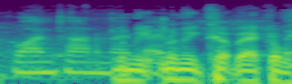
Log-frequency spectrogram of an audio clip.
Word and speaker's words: Guantanamo: how do you say guantalamo bay did i say that correctly guantanamo let me cut back over here these guys that know that how do you say it guantanamo there you go i said it wrong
